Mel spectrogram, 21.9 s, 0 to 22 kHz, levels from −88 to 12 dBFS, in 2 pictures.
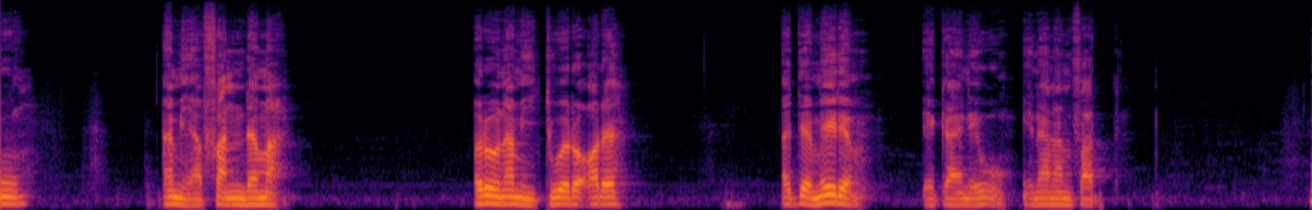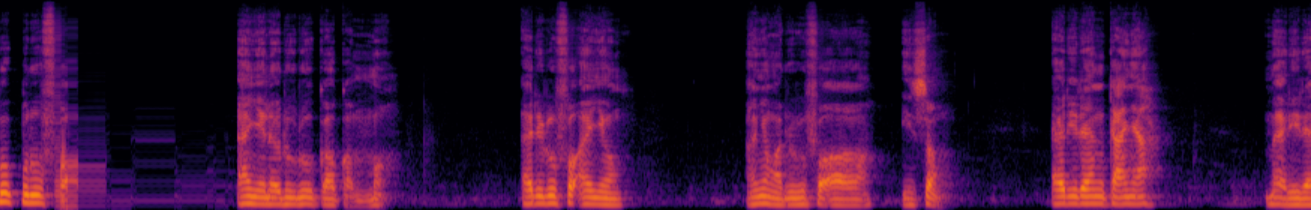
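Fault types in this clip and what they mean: Robotic sound from repeated short buffers: from 11.40 to 12.84 s, just before "enyene odudu ke", the speech turns into a stiff metallic buzz locked at 93.8 Hz. That's likely a chunk of about 10.7 ms being looped while virtually all the real audio gets skipped.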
